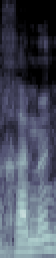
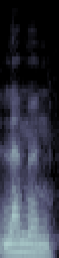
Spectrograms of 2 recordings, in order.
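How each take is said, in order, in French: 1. Le mot commence par un son R. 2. Le mot commence par un son L. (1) "On dit pas ramen" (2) "ça se prononce L. ... on dit lamon"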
